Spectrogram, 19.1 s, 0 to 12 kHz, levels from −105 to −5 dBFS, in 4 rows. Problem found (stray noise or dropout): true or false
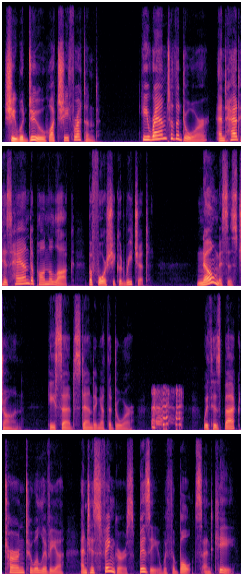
true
